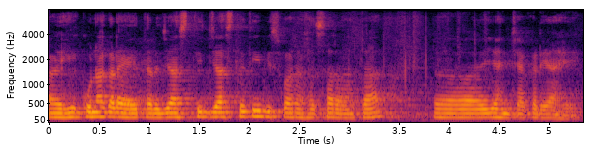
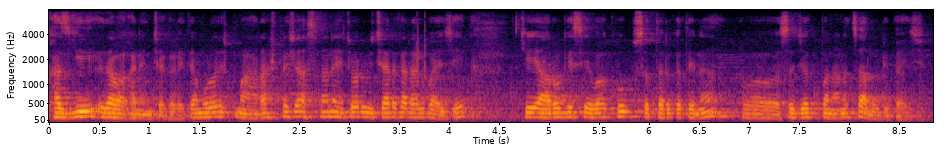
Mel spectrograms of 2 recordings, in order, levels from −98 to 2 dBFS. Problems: none marked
